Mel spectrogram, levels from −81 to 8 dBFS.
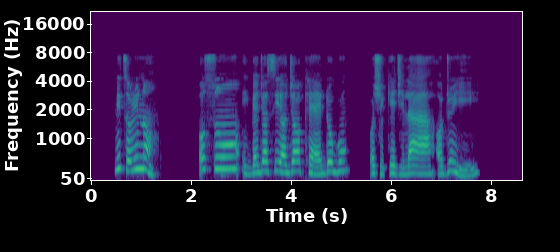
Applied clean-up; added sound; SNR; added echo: none; none; none; none.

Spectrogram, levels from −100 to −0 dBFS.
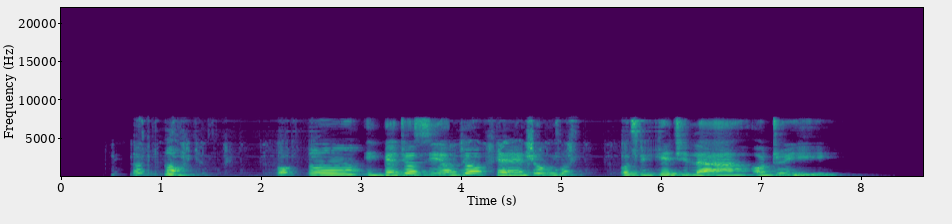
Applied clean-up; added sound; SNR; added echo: neural mask model DeepFilterNet 3.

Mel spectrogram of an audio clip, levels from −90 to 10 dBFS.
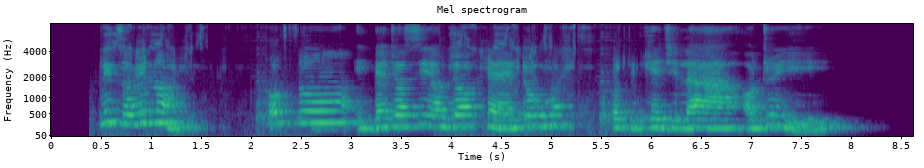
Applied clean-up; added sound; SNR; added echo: neural separator model SepFormer DNS4.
